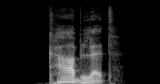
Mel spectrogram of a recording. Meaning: second-person plural subjunctive I of kabeln
- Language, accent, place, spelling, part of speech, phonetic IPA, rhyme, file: German, Germany, Berlin, kablet, verb, [ˈkaːblət], -aːblət, De-kablet.ogg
